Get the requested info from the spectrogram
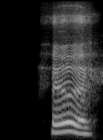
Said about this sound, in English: You just ended on a big yawn. Big yawn.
